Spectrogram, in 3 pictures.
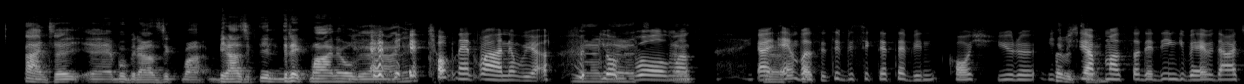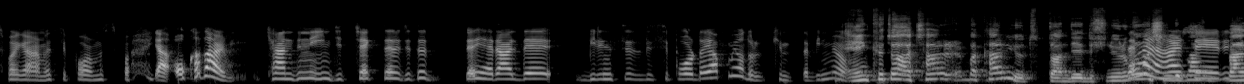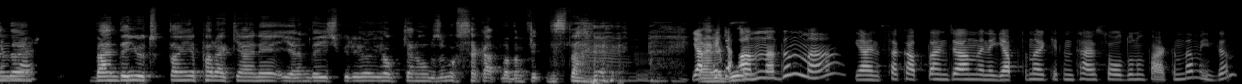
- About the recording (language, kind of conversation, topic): Turkish, unstructured, Spor salonları pahalı olduğu için spor yapmayanları haksız mı buluyorsunuz?
- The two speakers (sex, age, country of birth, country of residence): female, 35-39, Turkey, Greece; male, 30-34, Turkey, Germany
- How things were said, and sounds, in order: tapping; chuckle; unintelligible speech; laughing while speaking: "Çok net bahane bu ya"; other background noise; chuckle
